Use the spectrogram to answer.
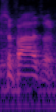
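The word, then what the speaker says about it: Sferrazza: The next man, 1976, a fellow called Frank Safaza. Frank's name... There's an old line. Frank's name, his last name is spelled S-F-E-R-R-A-Z-Z-A. The F is silent.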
